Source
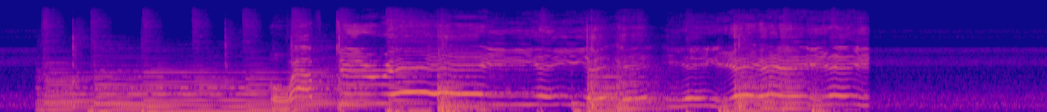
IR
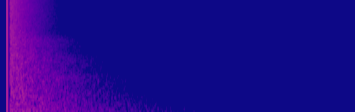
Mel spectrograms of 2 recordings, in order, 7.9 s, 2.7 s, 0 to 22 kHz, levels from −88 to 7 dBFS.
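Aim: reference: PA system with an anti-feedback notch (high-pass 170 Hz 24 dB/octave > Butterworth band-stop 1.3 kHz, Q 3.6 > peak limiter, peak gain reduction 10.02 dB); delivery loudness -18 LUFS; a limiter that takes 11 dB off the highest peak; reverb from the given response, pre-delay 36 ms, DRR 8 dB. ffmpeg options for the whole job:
-filter_complex "[0:a]alimiter=level_in=2.11:limit=0.0631:level=0:latency=1,volume=0.473,asplit=2[s0][s1];[1:a]atrim=start_sample=2205,adelay=36[s2];[s1][s2]afir=irnorm=-1:irlink=0,volume=0.335[s3];[s0][s3]amix=inputs=2:normalize=0,highpass=f=170:w=0.5412,highpass=f=170:w=1.3066,asuperstop=centerf=1300:order=8:qfactor=3.6,volume=23.7,alimiter=limit=0.316:level=0:latency=1"

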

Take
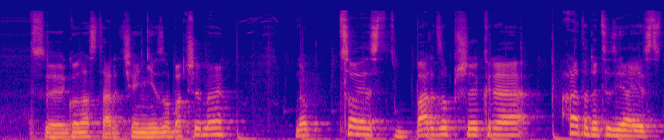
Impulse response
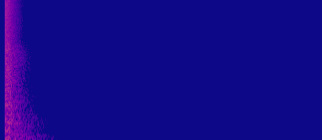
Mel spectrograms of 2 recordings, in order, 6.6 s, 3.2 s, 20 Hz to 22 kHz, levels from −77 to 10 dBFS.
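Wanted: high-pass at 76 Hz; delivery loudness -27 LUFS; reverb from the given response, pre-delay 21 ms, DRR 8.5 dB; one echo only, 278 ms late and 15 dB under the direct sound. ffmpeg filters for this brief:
-filter_complex "[0:a]highpass=76,aecho=1:1:278:0.178,asplit=2[s0][s1];[1:a]atrim=start_sample=2205,adelay=21[s2];[s1][s2]afir=irnorm=-1:irlink=0,volume=0.158[s3];[s0][s3]amix=inputs=2:normalize=0,volume=0.335"

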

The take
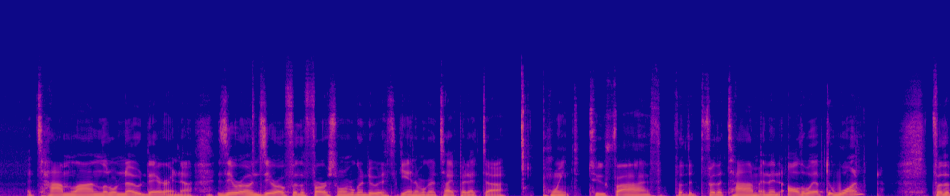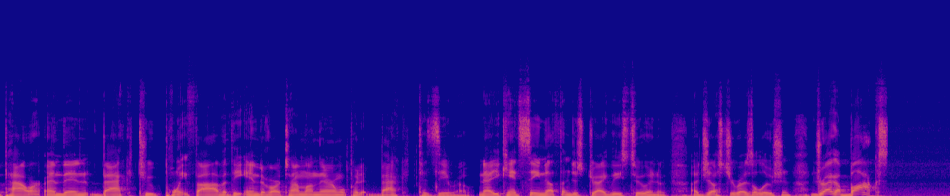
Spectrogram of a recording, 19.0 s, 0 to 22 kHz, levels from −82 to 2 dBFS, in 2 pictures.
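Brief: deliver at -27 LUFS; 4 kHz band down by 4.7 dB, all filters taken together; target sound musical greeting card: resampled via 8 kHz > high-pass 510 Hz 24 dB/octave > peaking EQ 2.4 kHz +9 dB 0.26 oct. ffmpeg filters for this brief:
-af "equalizer=f=4000:t=o:g=-7,aresample=8000,aresample=44100,highpass=f=510:w=0.5412,highpass=f=510:w=1.3066,equalizer=f=2400:t=o:w=0.26:g=9,volume=3.16"

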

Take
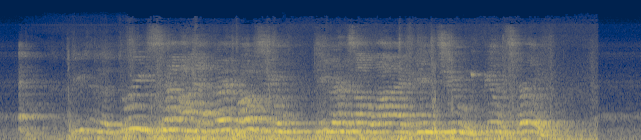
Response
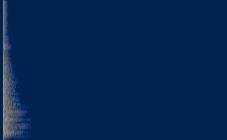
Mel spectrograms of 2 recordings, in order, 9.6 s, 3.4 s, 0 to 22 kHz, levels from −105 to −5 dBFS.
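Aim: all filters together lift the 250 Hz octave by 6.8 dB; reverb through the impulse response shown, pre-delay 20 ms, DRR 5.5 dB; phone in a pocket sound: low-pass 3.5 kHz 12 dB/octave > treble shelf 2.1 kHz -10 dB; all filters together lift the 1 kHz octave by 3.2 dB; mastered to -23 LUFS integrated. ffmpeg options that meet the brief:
-filter_complex "[0:a]equalizer=f=250:t=o:g=7.5,equalizer=f=1000:t=o:g=6,asplit=2[s0][s1];[1:a]atrim=start_sample=2205,adelay=20[s2];[s1][s2]afir=irnorm=-1:irlink=0,volume=0.237[s3];[s0][s3]amix=inputs=2:normalize=0,lowpass=3500,highshelf=f=2100:g=-10,volume=0.562"

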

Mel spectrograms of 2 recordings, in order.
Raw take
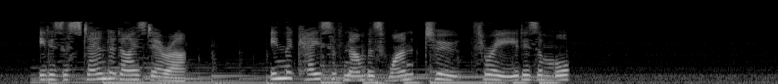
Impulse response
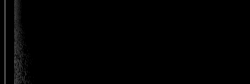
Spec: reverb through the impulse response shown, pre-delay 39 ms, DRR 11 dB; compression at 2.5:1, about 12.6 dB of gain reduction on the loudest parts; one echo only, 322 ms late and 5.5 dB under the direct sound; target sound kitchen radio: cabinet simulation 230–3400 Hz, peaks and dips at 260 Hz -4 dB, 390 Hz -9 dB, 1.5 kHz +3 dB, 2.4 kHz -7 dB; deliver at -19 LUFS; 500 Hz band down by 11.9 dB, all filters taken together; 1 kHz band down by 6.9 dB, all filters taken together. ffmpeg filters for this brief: -filter_complex "[0:a]equalizer=f=500:t=o:g=-8,equalizer=f=1000:t=o:g=-7,acompressor=threshold=0.0126:ratio=2.5,aecho=1:1:322:0.531,asplit=2[s0][s1];[1:a]atrim=start_sample=2205,adelay=39[s2];[s1][s2]afir=irnorm=-1:irlink=0,volume=0.282[s3];[s0][s3]amix=inputs=2:normalize=0,highpass=230,equalizer=f=260:t=q:w=4:g=-4,equalizer=f=390:t=q:w=4:g=-9,equalizer=f=1500:t=q:w=4:g=3,equalizer=f=2400:t=q:w=4:g=-7,lowpass=f=3400:w=0.5412,lowpass=f=3400:w=1.3066,volume=15"

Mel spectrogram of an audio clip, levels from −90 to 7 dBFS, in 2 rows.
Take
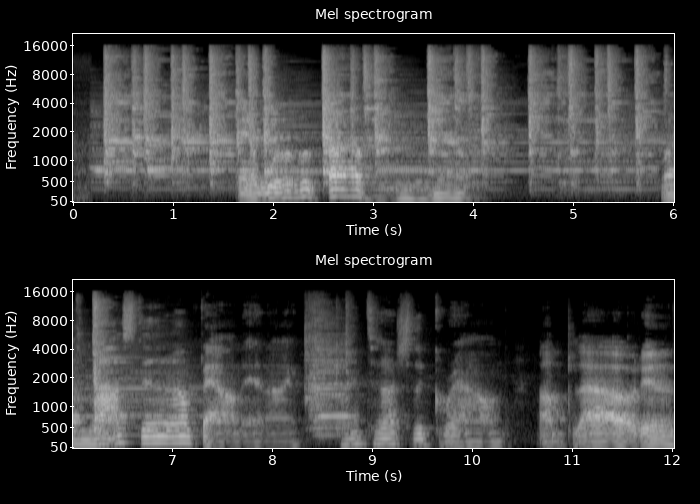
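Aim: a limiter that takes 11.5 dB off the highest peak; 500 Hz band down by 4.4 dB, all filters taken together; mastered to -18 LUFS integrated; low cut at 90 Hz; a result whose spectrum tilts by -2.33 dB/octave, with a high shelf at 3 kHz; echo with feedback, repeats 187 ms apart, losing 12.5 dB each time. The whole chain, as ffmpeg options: -af "highpass=90,equalizer=f=500:t=o:g=-6.5,highshelf=f=3000:g=3.5,alimiter=limit=0.251:level=0:latency=1,aecho=1:1:187|374|561:0.237|0.0569|0.0137,volume=2.24"

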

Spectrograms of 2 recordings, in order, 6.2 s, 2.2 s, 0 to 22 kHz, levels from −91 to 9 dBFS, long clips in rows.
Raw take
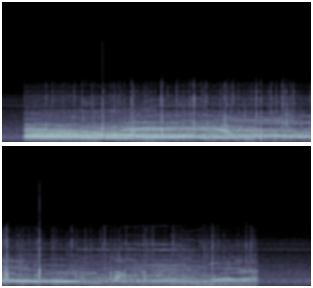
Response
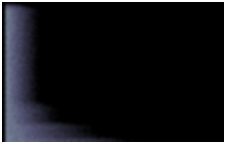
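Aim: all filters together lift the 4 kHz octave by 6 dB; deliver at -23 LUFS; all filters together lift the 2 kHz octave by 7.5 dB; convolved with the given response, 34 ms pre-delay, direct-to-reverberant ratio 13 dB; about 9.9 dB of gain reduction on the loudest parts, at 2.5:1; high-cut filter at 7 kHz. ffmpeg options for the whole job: -filter_complex "[0:a]lowpass=7000,equalizer=f=2000:t=o:g=7.5,equalizer=f=4000:t=o:g=5,acompressor=threshold=0.0501:ratio=2.5,asplit=2[s0][s1];[1:a]atrim=start_sample=2205,adelay=34[s2];[s1][s2]afir=irnorm=-1:irlink=0,volume=0.0473[s3];[s0][s3]amix=inputs=2:normalize=0,volume=1.33"

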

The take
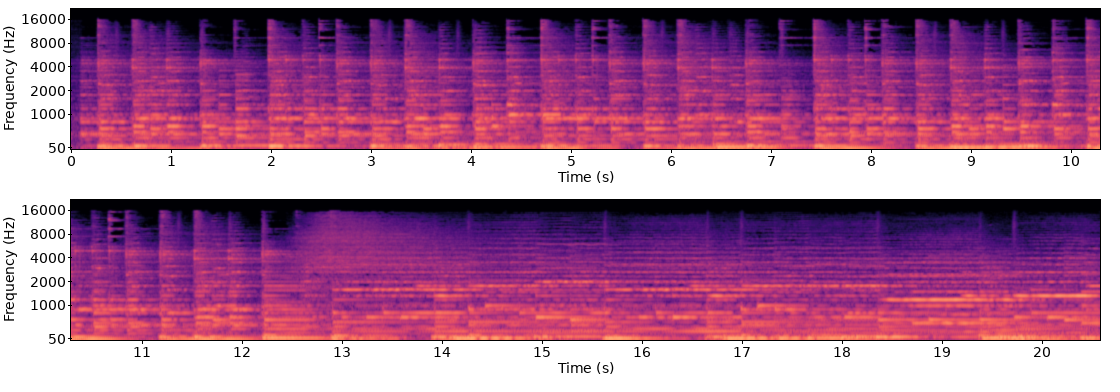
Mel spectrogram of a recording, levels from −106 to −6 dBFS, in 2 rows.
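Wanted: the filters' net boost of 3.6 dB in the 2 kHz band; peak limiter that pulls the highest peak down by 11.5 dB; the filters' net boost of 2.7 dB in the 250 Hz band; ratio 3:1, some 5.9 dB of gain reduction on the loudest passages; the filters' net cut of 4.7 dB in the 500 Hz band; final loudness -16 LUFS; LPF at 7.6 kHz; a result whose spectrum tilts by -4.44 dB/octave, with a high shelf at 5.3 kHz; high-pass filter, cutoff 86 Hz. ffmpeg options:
-af "highpass=86,lowpass=7600,equalizer=f=250:t=o:g=6,equalizer=f=500:t=o:g=-8,equalizer=f=2000:t=o:g=4,highshelf=f=5300:g=7.5,acompressor=threshold=0.0224:ratio=3,volume=15,alimiter=limit=0.398:level=0:latency=1"

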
